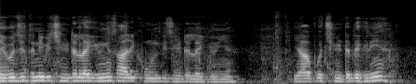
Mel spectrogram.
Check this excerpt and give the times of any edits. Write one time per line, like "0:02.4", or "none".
none

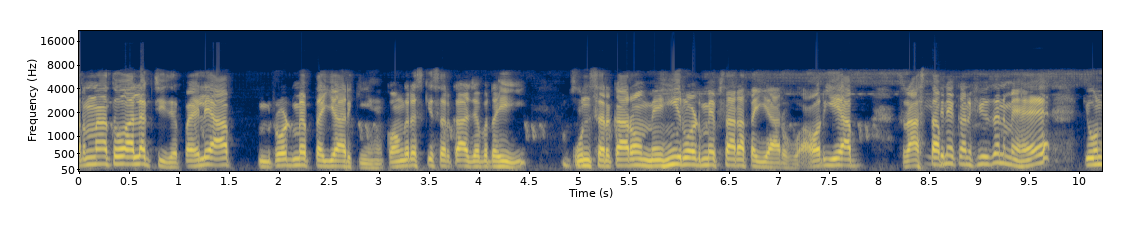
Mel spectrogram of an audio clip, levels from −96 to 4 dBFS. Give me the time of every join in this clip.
0:08.6

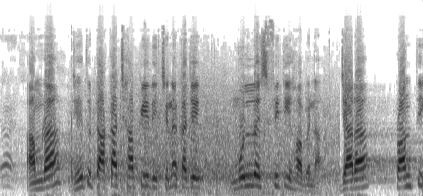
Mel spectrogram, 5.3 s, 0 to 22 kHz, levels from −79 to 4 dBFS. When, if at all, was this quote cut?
0:04.1

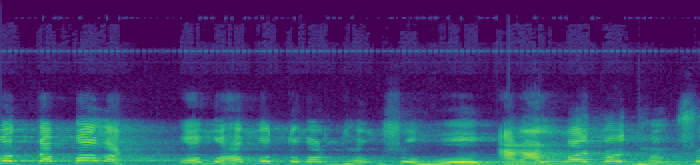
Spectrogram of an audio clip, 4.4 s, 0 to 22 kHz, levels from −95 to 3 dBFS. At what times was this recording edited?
0:00.9
0:03.2

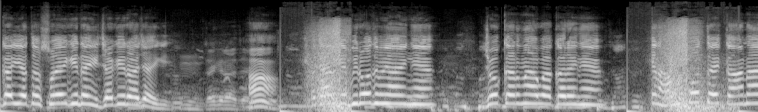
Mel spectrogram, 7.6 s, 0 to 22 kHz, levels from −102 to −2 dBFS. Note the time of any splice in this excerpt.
0:03.1
0:06.5

